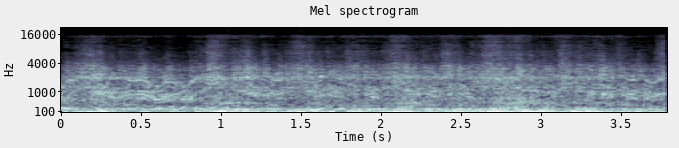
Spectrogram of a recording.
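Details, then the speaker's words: 1950 Dodge B2B truck parked since 1978, first start attempt after recovery: steady low starter churn with uneven chuffs that almost catch but never pick up; cranks, won't keep running, later backfires. "So close. So close. It's getting there."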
